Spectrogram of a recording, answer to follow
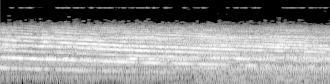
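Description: Police car siren winding down, its wail falling steadily in pitch, with a low rumble underneath.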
